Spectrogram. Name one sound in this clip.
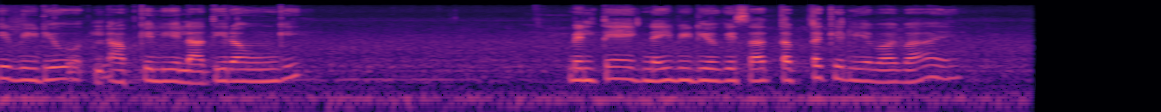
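A young woman sings softly close by.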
